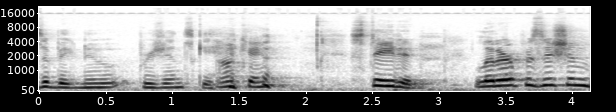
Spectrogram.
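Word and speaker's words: Zbigniew Brzezinski: reportedly written by carter's hawkish national secretary advisor zavignou brzezinski how do you pronounce that it's a big new brzezinski okay stated let our position be absolutely clear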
